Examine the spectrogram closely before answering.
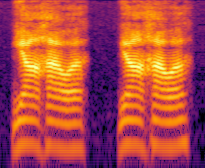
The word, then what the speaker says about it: Yahowah: Which, Asher, Yahowah, the proper pronunciation of the name of Eloah, God has directed in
